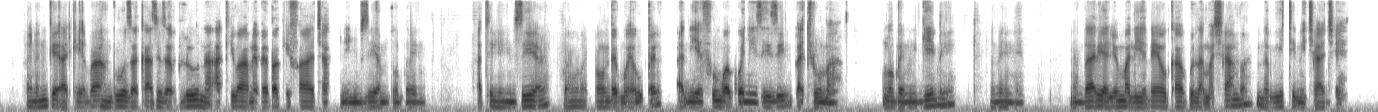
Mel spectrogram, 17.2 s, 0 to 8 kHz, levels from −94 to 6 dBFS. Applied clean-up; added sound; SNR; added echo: neural diffusion model UNIVERSE++.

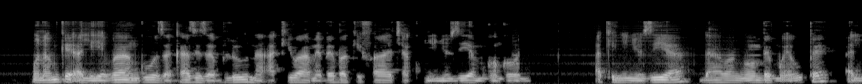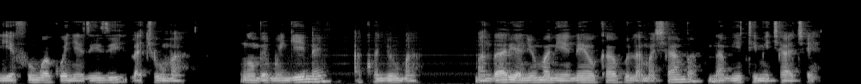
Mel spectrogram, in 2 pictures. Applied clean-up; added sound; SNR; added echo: neural separator model SepFormer DNS4.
